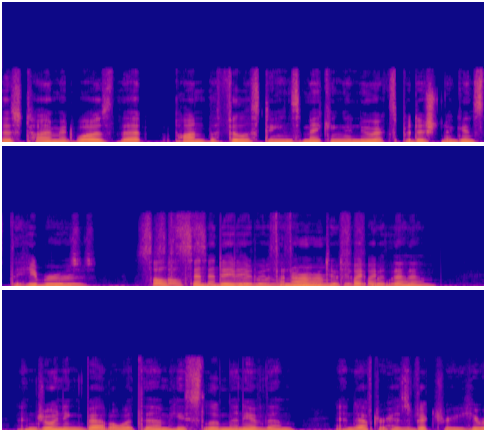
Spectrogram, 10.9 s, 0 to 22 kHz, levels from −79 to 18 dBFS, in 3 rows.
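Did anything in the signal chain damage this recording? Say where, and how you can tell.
Yes. From about 3.99 s to 6.91 s the speech plays twice. A second copy trails the original by roughly a tenth of a second at about 5 dB lower. It's a doubled audio track, not an echo, because the copy is full-band with no decay or room colour, and it cuts in and out abruptly at those two points. The likely cause is the same signal being captured a second time through a slower driver or buffer path and mixed back in.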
